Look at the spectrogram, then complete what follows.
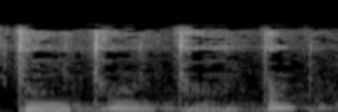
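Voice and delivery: low, soft tapping; a cat padding in behind the mother; soft pattering steps. Retold or imitated. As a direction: tap out little paw steps quietly. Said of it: "マーが入ってきた".

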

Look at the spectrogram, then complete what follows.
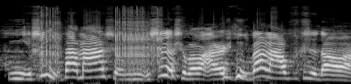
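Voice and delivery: loud, emphatic teasing scold; scoffing. Real, not acted. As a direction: scoff loudly at a friend's naivety. Mock scolding a friend's naive belief.

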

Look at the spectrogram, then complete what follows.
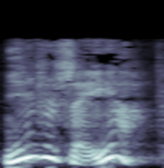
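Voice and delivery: high-pitched cry of surprise; startled exclamation. A narrator's reading. Fred hears his uncle call, startled high exclamation. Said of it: "弗雷德大叫起来".

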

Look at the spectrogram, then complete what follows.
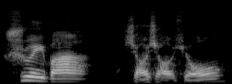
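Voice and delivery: loud, slow fatherly bear; Big Bear voice. A narrator's reading. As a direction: soothe the little bear to sleep. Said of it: "说：".

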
